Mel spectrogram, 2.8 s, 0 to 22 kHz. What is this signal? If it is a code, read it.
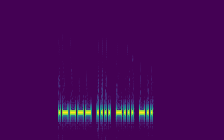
Morse code, heard as a keyed tone, about 52 wpm, 700 Hz. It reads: 1HBD
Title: Four Challenging Letter-Number Combinations 50wpm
